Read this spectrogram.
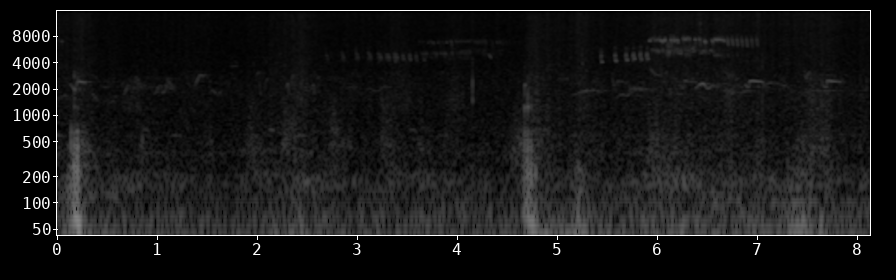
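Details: Wild boar with a few short, low grunts and thumps, while small birds twitter and trill steadily in the background.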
